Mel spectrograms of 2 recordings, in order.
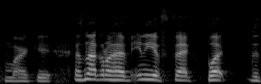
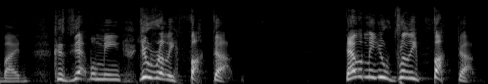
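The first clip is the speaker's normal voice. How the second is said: louder, higher scold; mock scolding; 5 semitones higher, 7 dB louder than usual. Comic scolding Biden, loud mock outrage. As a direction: drive it home to Biden.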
